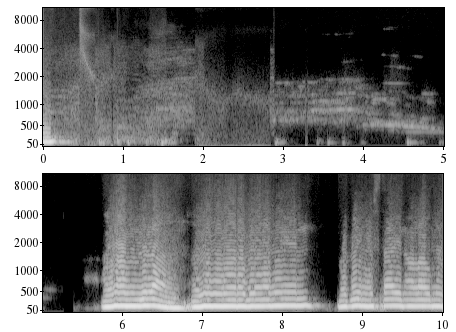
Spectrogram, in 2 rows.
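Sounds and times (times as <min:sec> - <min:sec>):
man chanting a recitation: 0:05.6 - 0:10.0.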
